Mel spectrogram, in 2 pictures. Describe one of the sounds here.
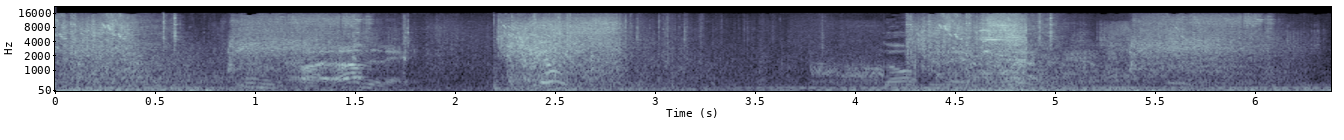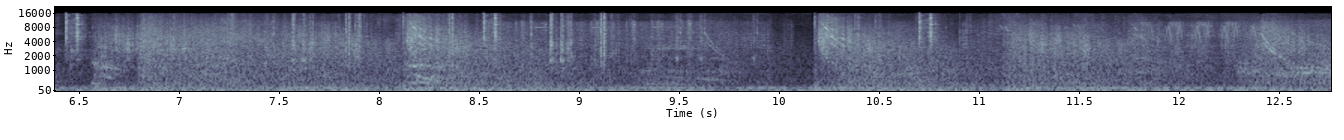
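Plasma weapon shots fire and hiss.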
